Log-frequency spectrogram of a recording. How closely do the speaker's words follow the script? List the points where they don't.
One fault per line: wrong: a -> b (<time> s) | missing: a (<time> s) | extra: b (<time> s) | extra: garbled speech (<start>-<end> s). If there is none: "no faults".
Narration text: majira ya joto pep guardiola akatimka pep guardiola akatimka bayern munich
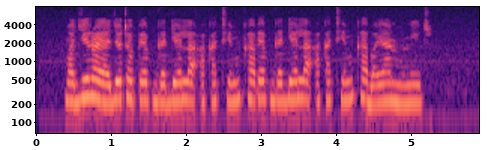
no faults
